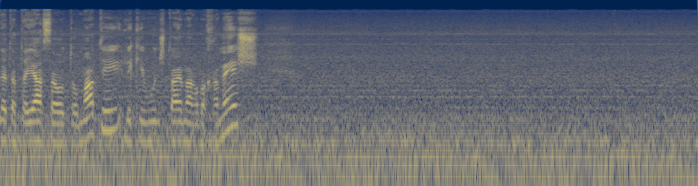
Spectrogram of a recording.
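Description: Jet engines drone with a steady low hum.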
